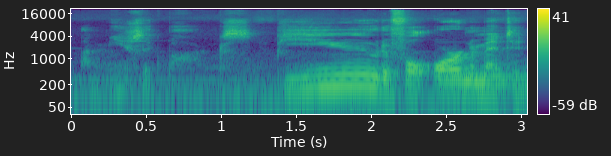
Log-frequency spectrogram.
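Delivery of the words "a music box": whispered storytelling wonder; hushed reveal. Pretend. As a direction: whisper it like a precious secret.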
